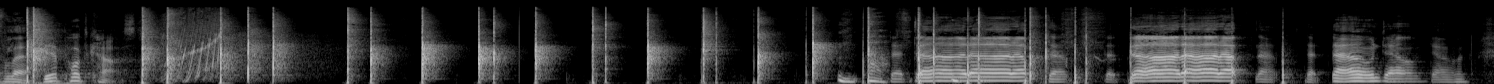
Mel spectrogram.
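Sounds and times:
hand clapping in a steady beat: 0.3s - 0.5s, 1.4s - 11.0s
speech: 0.4s - 2.0s, 8.4s - 14.9s.

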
